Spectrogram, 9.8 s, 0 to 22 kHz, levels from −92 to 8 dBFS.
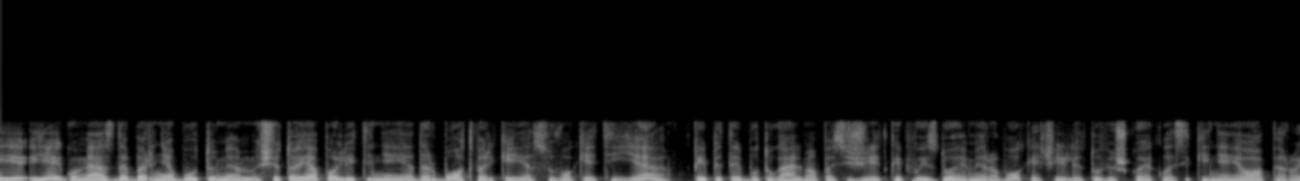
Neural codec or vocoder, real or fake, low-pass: none; real; 7.2 kHz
